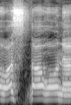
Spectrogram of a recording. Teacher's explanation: تا کو غین ساکن کے ساتھ ملا کر پڑھیں گے، نون کے اوپر کھڑا زبر ہے، نون کو تھوڑا کھینچ کر پڑھیں گے، ایک الف کی مقدار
